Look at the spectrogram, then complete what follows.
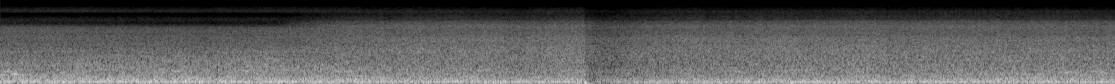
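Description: Waterfall rushing, a steady loud roar of falling water, with a brief dip about six seconds in.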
